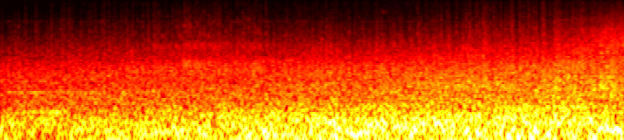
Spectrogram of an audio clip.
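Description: Sci-fi starship engine sound effect for Slave I, a dense wash of noise over a deep rumble that grows gradually louder as the ship lifts off.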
